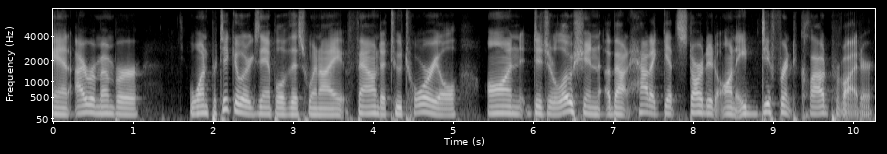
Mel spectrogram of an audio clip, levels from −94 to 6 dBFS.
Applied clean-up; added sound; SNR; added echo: none; none; none; none.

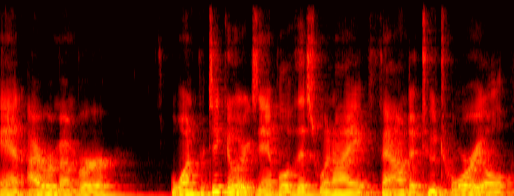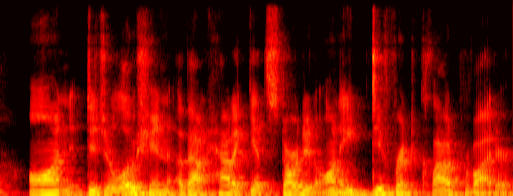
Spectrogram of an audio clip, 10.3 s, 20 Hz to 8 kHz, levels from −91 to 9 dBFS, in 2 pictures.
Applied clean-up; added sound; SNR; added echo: none; none; none; reverberation time 0.6 s.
